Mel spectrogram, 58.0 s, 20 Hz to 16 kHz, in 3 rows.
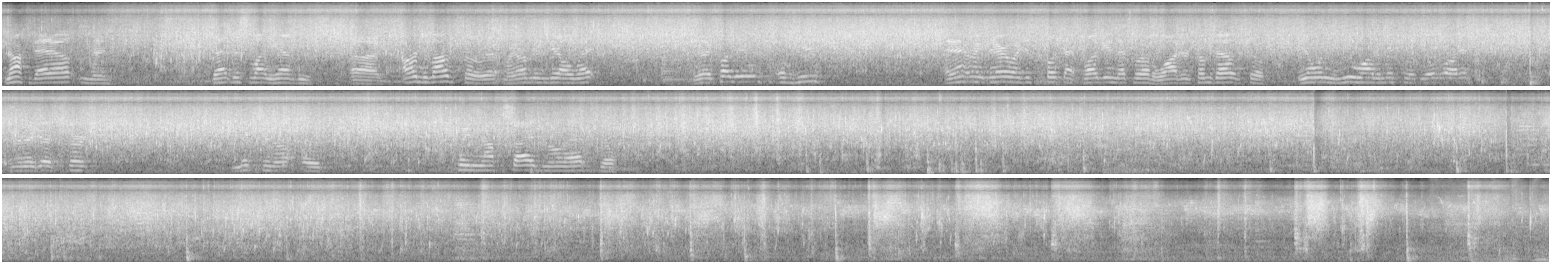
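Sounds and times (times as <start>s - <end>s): brush scrubbing trough: 56.5s - 58.0s.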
